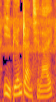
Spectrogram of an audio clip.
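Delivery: normal talking voice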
